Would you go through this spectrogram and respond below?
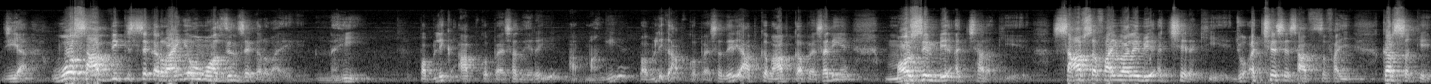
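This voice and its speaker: High, bright-voiced male cleric, echoey. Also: big pitch swings, normal speed. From India. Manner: exhortative, scolding, conversational with rhetorical questions and repetition. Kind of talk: informal sermon-like news commentary.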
